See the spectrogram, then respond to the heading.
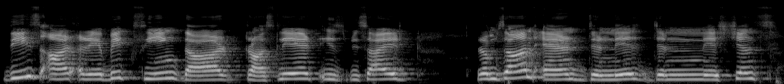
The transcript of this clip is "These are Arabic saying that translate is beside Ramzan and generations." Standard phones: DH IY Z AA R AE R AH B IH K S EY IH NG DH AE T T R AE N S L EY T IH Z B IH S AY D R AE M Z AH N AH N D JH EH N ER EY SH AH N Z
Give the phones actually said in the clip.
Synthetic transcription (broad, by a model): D IY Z AA R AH R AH B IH K S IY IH NG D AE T T R AE N S L EY T IH Z B IH S AY D R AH M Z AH N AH N D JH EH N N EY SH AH N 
